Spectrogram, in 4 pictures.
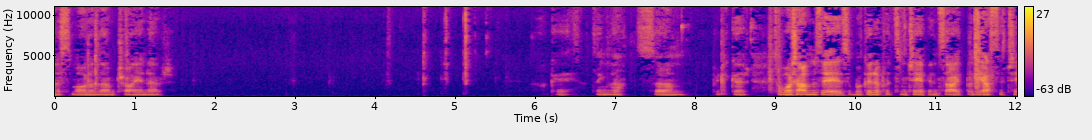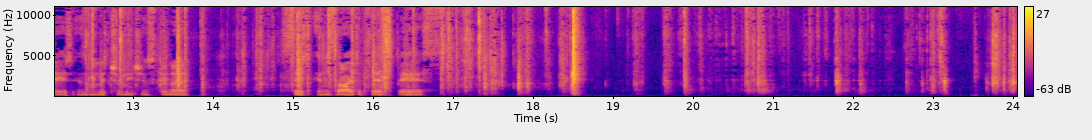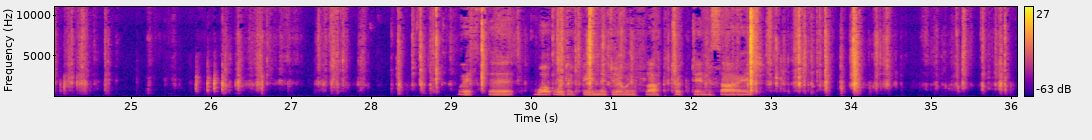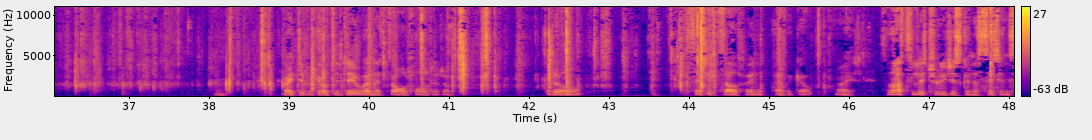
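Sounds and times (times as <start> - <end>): plastic sheet and card crackling: 10.2 - 47.0.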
